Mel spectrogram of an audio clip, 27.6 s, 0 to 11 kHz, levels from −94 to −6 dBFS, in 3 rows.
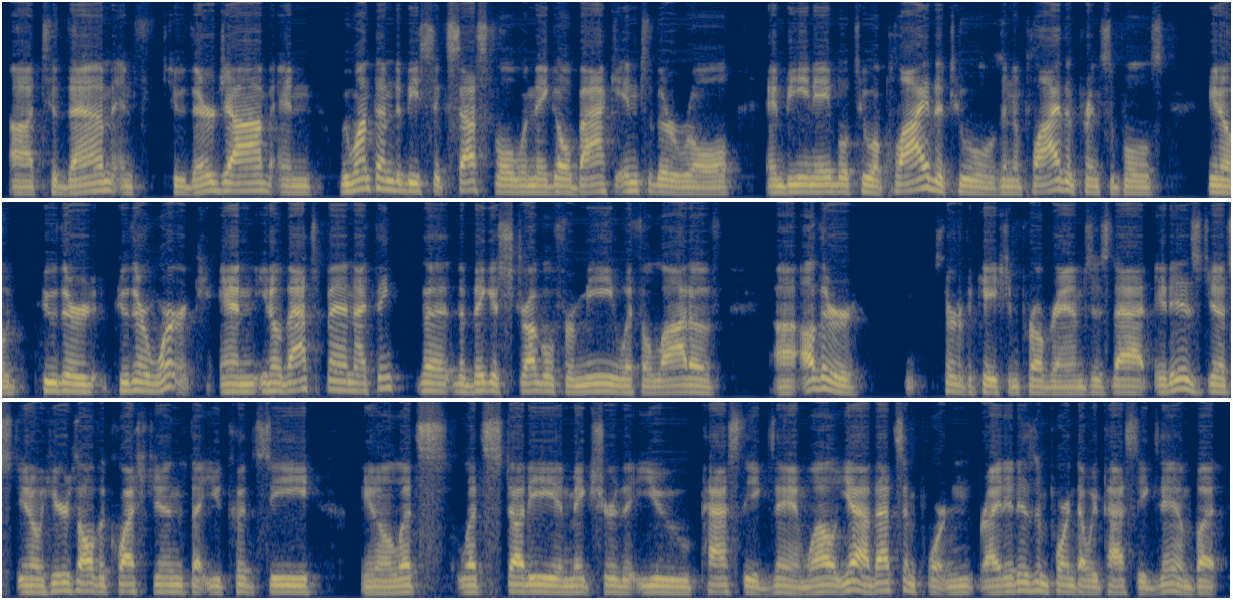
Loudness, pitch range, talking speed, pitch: -31 LUFS, 105-125 Hz, 225 wpm, 110 Hz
